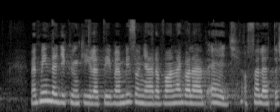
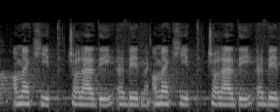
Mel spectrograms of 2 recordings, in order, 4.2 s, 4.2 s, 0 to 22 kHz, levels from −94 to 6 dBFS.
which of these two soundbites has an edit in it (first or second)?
second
